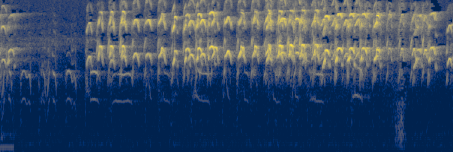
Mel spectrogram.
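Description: Birds chirping: a fast, continuous run of high, thin chirps that starts about a second in after a short lull.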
